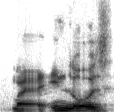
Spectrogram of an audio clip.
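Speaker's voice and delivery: choking up. Real, not acted. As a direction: get choked up mid-sentence, fighting tears. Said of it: "sorry, I'm choking".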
